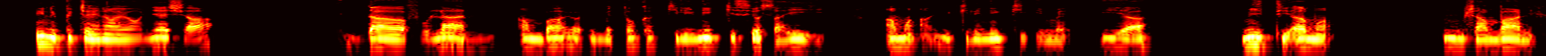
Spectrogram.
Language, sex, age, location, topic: Swahili, male, 25-35, Wajir, health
